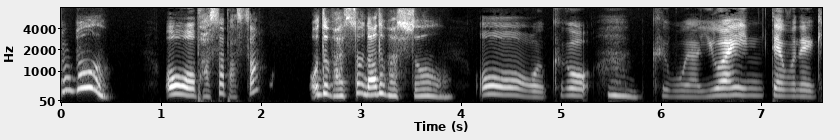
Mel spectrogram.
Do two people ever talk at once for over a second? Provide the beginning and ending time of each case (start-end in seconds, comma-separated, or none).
none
